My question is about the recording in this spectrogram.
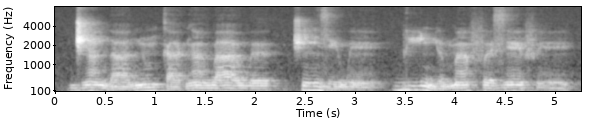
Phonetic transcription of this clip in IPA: d͡ʒ ã˧ n aː˨ n ũ˧ k a˨ ɡ ã˧ w aː˧ w ə˧ | t͡ʃ ĩ˧ z e˨ w ɛ̃˨ | b iː˦ ɲ ə˨ m ã˧ f ə˧ z ɛ̃˧ f ɛ̃˨

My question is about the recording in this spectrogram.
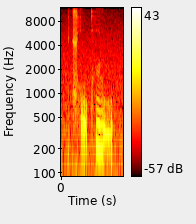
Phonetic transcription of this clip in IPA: t͡sʰ o̰ pʰ ʉ l ṵ

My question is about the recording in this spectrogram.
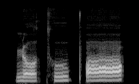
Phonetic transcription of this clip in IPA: ɳ o tʰ u pʼ ɔ

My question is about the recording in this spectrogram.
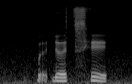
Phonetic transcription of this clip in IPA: k͡p ə̰ ɗ ə t͡sʰ e

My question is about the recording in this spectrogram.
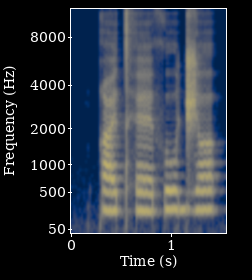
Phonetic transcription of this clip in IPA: q ɛ˨ tʰ ɛ˨ θ o˦ d͡ʒ ʌ˧

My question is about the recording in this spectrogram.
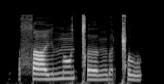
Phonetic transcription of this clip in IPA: sˤ iː n̪ õː ǀ əː ŋ ɡ ɑ ǁ u

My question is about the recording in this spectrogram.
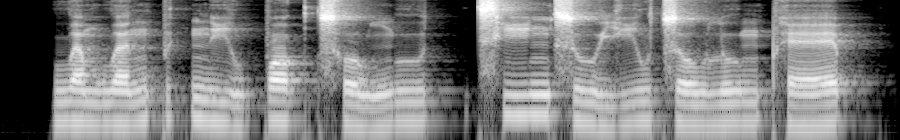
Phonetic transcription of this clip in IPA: w ɐ˨ m w ɐ˨˥ n p ɪ˨˥ k̚ n̪ iː˨˩ w p ɔː˧ k̚ t͡sʰ o˨˩ w ŋ uː˧ t̚ | t͡sʰ iː˥ ŋ s uː˨˩ j iː˧ w t͡s o˨ w l uː˧ m pʰ ɛː˨˥ p̚

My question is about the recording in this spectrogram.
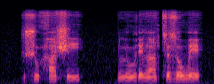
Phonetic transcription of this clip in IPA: ʃ u˦ h ã˦ ʃ i˨˦ | l uː˨ ɾ ɪ˨ l ã˦ t͡s ʊ˦ z o˦ w e˨

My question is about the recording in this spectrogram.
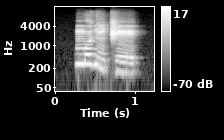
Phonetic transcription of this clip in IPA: m o˦ d ĩ˨ t͡ʃ e˨

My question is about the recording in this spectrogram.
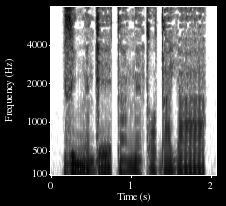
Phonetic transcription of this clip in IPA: z i˦ ŋ ɛ̃˨ ɡ eː˦ t ã˨ ŋ ɛ̃˧ t ɔ˧ d a˨ j aː˦

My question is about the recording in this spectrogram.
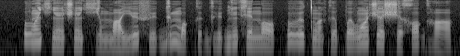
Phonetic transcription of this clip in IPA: β ə̃˦ ç ẽ˨ ʃ ẽ˨ ç ɘ˨ m ɑ˨ j y˦ f y˨˦ ɡ y˦ m ɔ˨ k ʏ˨ ɡʱ y˧ ɡ ĩ˦ x e˧ n̪ ɔ˦˨ | β ʏ˦˨ tʷ ɑ̃˨ k ɘ˨ p ə˧ β ɔ̃˦ ʃ ə˦˨ ʃ ə˨ x ɔ˦ ɡʱ ɑ˨

